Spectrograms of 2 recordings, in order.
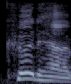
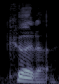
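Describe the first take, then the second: First: Both words are said fully, with a clear "have". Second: "Have" is reduced to a short vowel sound.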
